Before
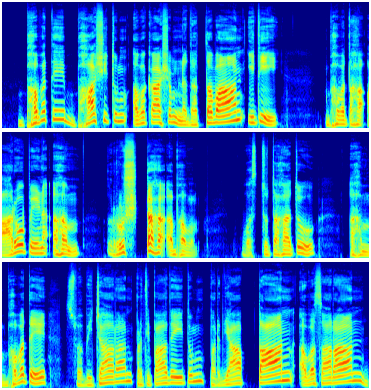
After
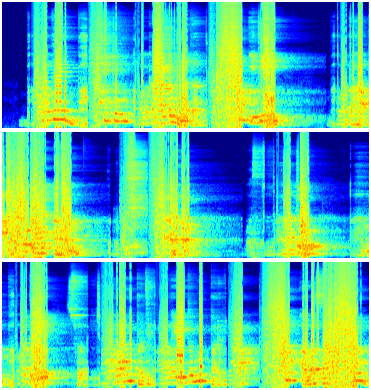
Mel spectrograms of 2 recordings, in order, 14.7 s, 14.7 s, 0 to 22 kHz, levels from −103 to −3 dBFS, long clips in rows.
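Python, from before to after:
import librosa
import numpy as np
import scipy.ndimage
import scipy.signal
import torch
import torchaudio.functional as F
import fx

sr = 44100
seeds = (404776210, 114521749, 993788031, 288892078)

y = fx.rev_double_slope(x, sr, seeds[0], early_s=0.6, late_s=1.8, knee_db=-20, drr_db=-3.0)
y = (np.mod(10.0 ** (16.0 / 20.0) * y + 1.0, 2.0) - 1.0) / 10.0 ** (16.0 / 20.0)
y = fx.auto_swell(y, sr, attack_ms=324.0)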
